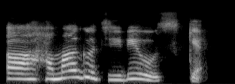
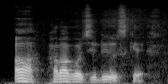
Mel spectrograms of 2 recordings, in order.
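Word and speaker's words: 濱口竜介: Hamaguchi Ryusuke。 – Hamaguchi Ryusuke。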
